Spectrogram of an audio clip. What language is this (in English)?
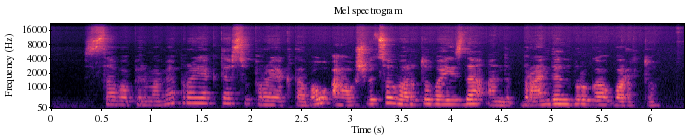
Lithuanian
